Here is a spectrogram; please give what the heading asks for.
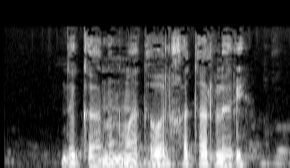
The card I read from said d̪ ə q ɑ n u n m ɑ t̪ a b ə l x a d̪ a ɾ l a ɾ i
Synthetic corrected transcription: d̪ ə k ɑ n u n m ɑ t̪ a w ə l x a t̪ a ɾ l a ɾ i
